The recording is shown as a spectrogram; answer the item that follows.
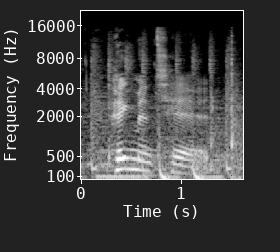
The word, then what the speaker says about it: pigmented: pigmented by the way it's pigmented not pigmented English pronunciation with mrs. F 101 because so many beauty gurus say it's pigmented it's a pigment not a pigment so it's pigmented and we are going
